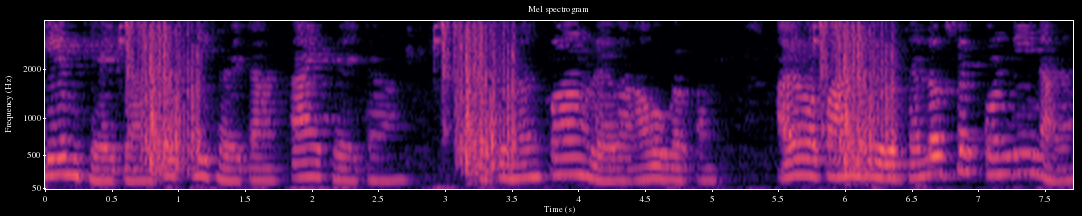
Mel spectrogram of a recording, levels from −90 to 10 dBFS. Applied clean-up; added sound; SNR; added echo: classical method WPE with log-MMSE.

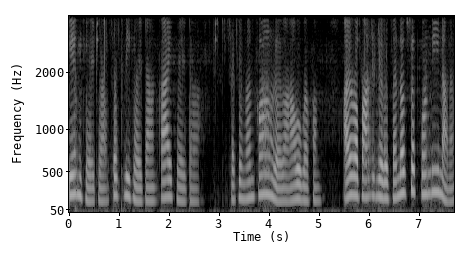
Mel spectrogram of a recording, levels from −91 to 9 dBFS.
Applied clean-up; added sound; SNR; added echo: neural separator model SepFormer WHAMR!.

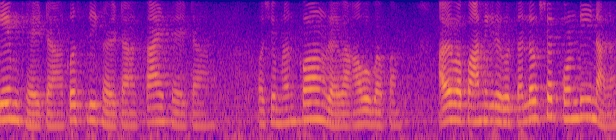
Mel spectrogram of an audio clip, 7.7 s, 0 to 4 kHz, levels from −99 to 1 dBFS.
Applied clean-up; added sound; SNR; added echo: none; none; none; none.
